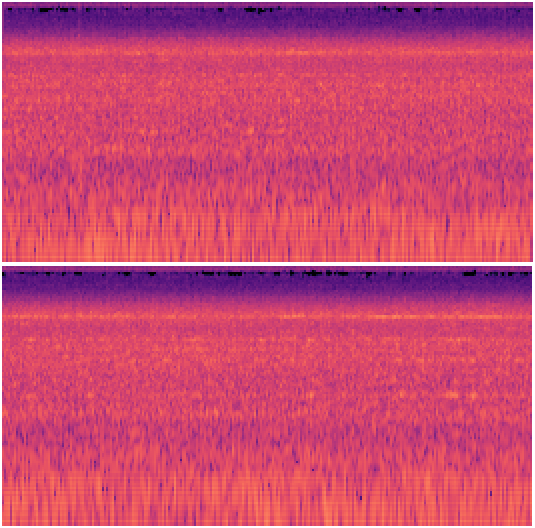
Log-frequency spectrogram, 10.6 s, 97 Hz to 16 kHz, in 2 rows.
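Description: Steady drone of a Dash 8 Q200's twin Pratt & Whitney PW123 turboprop engines and propellers heard from inside the cockpit in flight: an unbroken hum with constant low tones and no change in pitch.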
